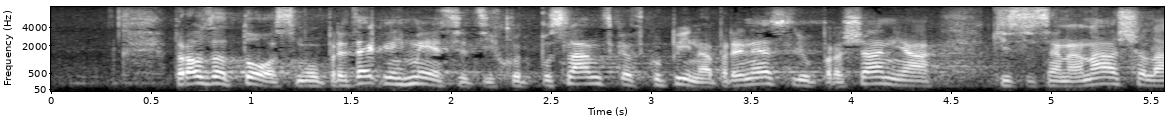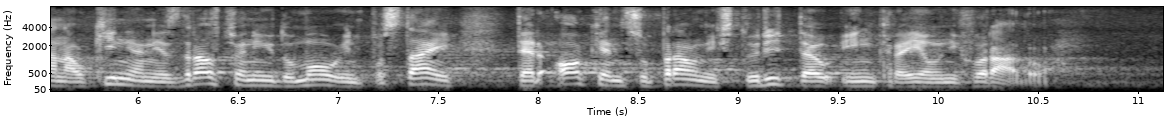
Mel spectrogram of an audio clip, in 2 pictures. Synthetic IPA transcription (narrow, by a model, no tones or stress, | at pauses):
pɾawzat̪oːsmɔwpɾɛt̪ɛːklixmeːsɛt̪sixkɔt̪̚pɔslanskaskupiːnapɾɛnɛːsliwpɾaʃaːnjakisɔsɛnanaːʃalanaɔkinjanjɛzd̪ɾawst̪ʋɛniɣd̪ɔmɔwinpɔst̪aːjt̪ɛɾʔɔːkɛnsupɾaːwnixst̪ɔɾiːt̪ɛwʔinkɾajeːwnixɔɾa̰ːd̪ɔ̰w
